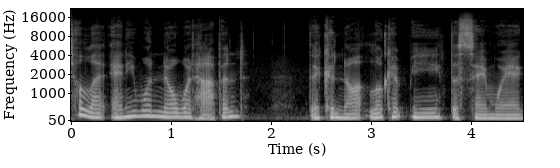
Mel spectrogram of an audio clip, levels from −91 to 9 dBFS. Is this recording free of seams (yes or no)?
yes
